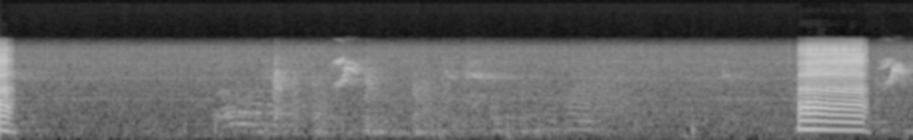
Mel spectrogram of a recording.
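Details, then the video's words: Female alpaca giving one loud, harmonic, nasal call lasting under half a second near the end, preceded by softer scattered voice-like sounds over low background hiss. "Funny Alpaca Noises"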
